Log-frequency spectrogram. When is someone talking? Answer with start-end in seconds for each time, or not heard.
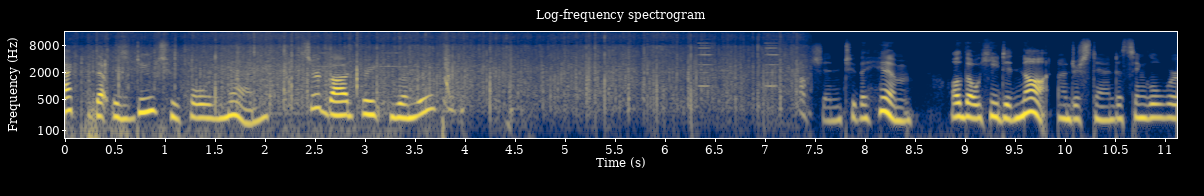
0.0-3.9, 7.5-11.0.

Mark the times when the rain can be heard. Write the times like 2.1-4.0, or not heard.
0.0-7.5.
